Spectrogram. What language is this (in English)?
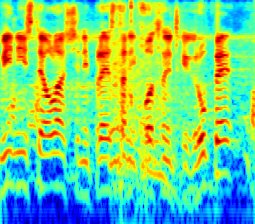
Serbian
